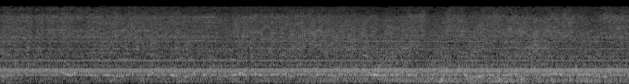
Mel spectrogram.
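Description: Pressure washer running steadily, its pump giving a constant machine whine while the water jet hisses against a plastic headlight lens, rinsing off soapy foam.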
